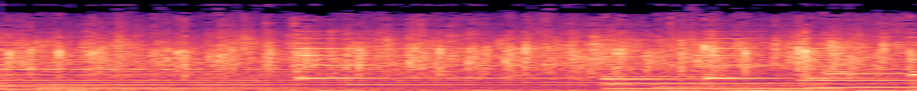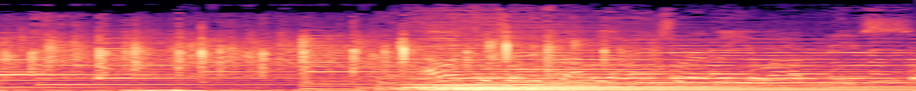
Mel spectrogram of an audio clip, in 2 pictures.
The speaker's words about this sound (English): Hey! Wow. Are you clapping or you are not clapping?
